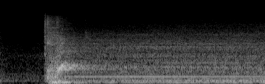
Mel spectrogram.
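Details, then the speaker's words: LeBlond Regal 19" gap-bed lathe, 5 hp three-phase motor, electric brake, spindle in low range at about 35 rpm: motor clicks on then settles into steady even hum with faint constant tone; normal low-speed running. "That's a low range of about 35 RPM."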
